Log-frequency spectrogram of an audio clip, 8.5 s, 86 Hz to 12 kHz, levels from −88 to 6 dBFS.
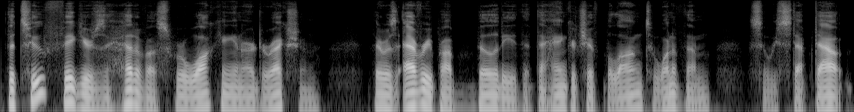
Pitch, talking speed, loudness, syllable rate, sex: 90 Hz, 190 wpm, -22 LUFS, 6.4 syllables/s, male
